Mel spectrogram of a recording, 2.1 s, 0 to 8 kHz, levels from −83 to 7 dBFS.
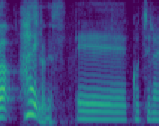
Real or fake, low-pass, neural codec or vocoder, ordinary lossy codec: fake; none; codec, 16 kHz, 16 kbps, FunCodec, trained on LibriTTS, 50 frames a second; none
